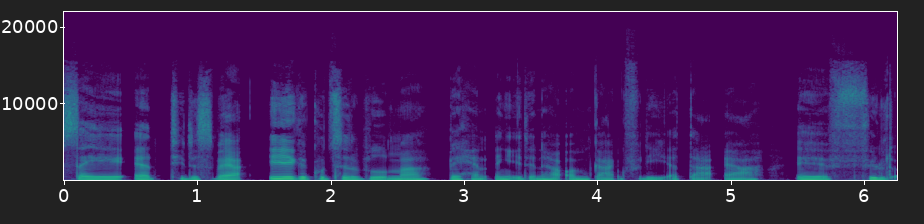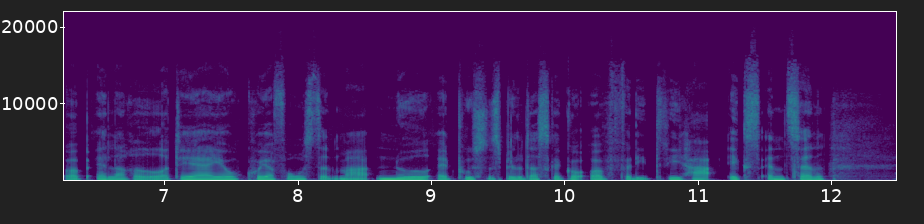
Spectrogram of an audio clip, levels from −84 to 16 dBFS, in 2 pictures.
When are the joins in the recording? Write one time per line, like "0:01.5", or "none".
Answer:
0:05.3

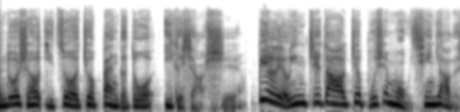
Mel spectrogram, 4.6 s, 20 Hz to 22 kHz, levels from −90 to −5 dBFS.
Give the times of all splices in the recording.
0:02.5

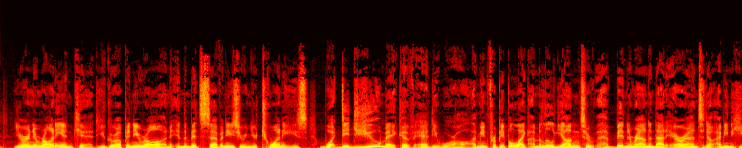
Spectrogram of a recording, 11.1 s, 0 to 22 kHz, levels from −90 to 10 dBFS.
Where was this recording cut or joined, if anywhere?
0:04.7
0:07.9
0:08.9

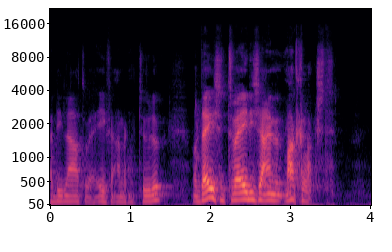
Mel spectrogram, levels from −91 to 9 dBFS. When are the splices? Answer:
0:01.0

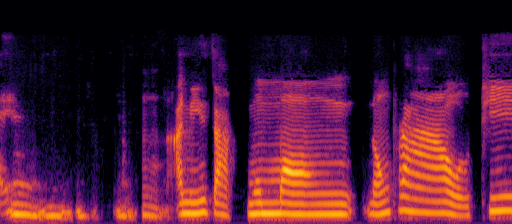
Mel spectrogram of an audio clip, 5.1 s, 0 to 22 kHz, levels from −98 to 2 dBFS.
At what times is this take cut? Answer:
0:01.4

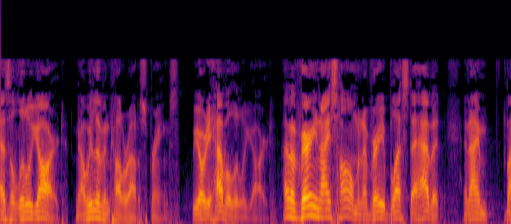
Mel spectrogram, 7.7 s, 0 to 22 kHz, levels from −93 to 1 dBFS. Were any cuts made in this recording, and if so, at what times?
0:01.0
0:02.8
0:04.1

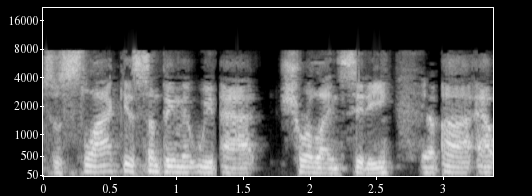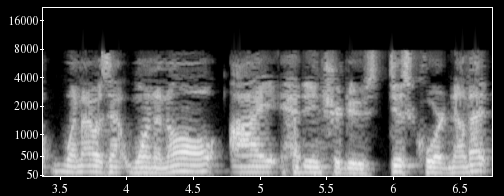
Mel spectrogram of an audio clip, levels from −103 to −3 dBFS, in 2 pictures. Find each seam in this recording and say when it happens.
0:01.3

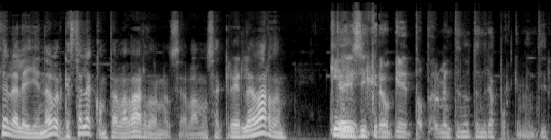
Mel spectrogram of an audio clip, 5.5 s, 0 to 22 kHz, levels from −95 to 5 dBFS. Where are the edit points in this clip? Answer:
0:02.9

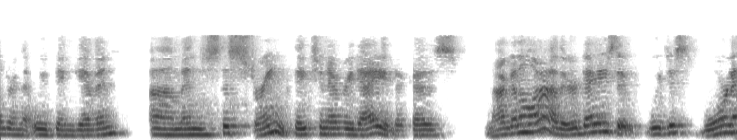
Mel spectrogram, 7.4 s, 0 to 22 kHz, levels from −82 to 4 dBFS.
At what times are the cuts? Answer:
0:01.4
0:04.7

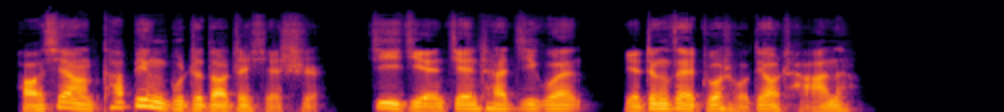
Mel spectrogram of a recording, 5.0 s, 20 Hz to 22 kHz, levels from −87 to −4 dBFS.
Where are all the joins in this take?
0:01.7

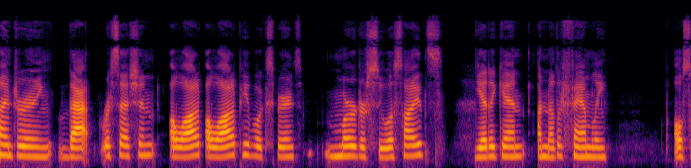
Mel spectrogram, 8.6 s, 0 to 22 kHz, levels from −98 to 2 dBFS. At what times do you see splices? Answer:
0:02.5
0:04.0
0:05.9

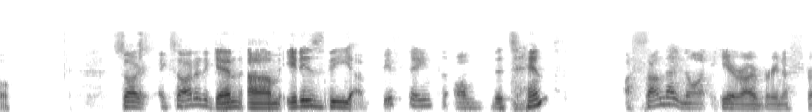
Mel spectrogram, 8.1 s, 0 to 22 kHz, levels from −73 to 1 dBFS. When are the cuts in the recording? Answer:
none

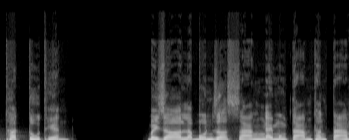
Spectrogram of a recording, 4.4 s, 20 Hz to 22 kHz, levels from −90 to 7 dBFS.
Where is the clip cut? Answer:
none

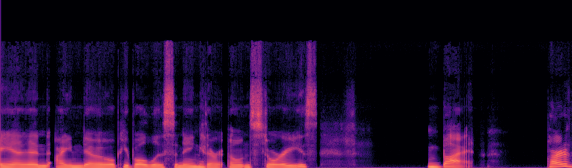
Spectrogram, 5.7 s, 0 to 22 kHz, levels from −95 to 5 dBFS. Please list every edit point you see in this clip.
0:02.0

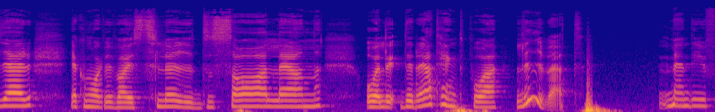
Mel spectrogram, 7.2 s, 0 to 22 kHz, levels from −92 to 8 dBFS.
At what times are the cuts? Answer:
0:01.0
0:04.2
0:05.2

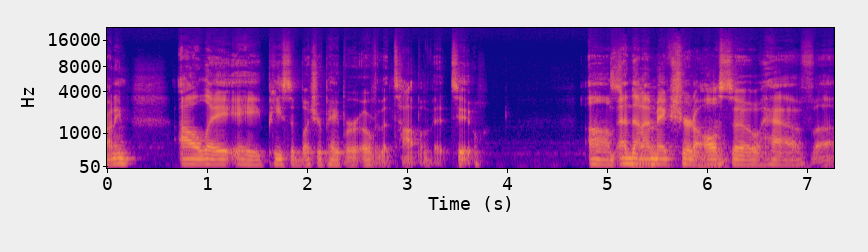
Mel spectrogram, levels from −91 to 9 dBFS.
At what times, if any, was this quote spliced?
none

